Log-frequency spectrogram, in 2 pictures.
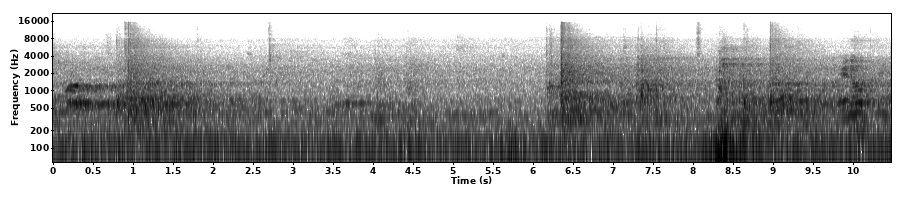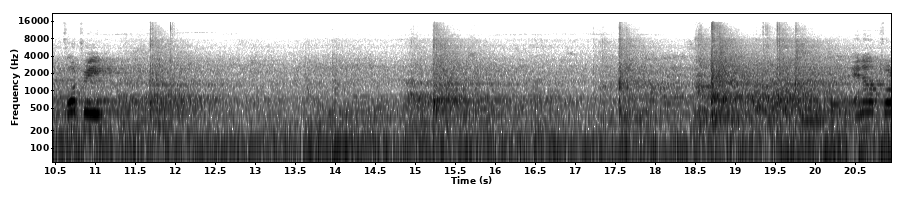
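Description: Squash ball strikes and bounces echoing around an indoor court at irregular intervals, several sharp thuds a few seconds apart, with voices talking in the background.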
